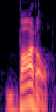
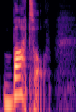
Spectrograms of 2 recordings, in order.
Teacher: if you live in America like me you probably actually say bottle with a duh sound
